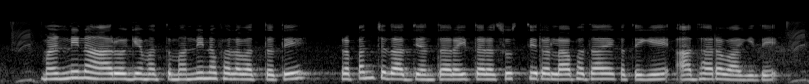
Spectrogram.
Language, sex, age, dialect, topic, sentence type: Kannada, female, 18-24, Coastal/Dakshin, agriculture, statement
